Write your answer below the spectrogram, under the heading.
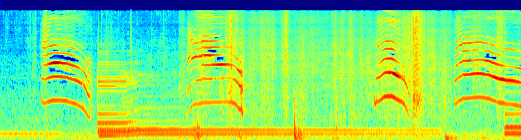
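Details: Kittens meow in a compilation of hungry, scared and lonely kittens: four high, bowed meows spaced through the clip, with sustained background music notes underneath.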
